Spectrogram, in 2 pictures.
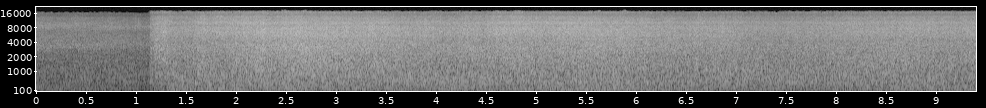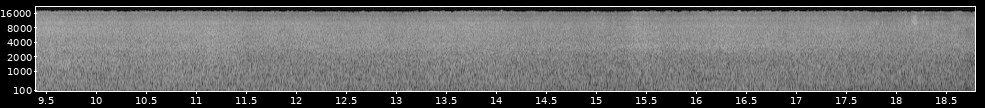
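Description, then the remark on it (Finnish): A steady, loud roar of heavy waves over a metre high breaking on the shore of Lake Päijänne, continuous with a gusty wind rush, starting abruptly after a brief quieter moment. No voices. “Nyt mä laskeudun tähän rantaan ja kova kohina pitäisi alkaa aallot on korkeita, ylimetrisiä.”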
